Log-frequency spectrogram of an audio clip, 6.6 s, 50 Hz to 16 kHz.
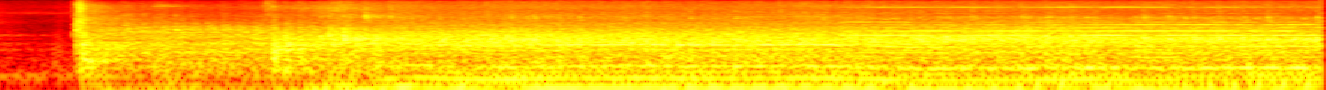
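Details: Cat 563D ex-USMC vibratory roller, 25 original hours, after full service with fuel filters changed and system bled: diesel fires promptly and settles into steady, even, deep idle; running normally.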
